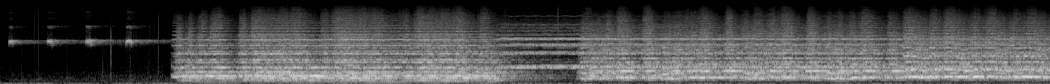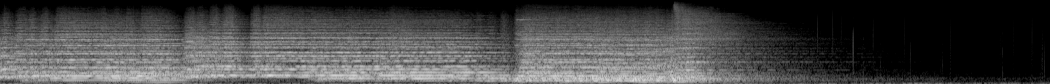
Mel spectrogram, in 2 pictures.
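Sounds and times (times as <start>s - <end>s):
marching band playing a fanfare at half-time: 1.7s - 5.2s, 5.8s - 18.7s.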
